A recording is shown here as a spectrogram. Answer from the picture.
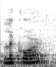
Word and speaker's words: liqueur: Liqueur. It's spelled differently.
